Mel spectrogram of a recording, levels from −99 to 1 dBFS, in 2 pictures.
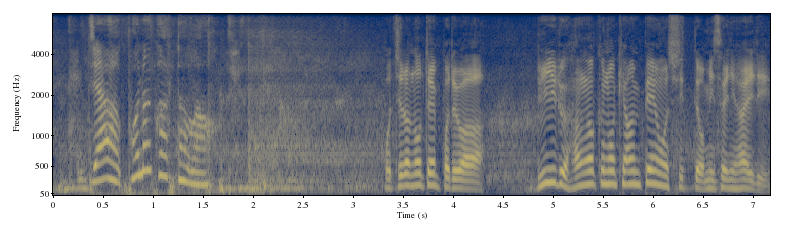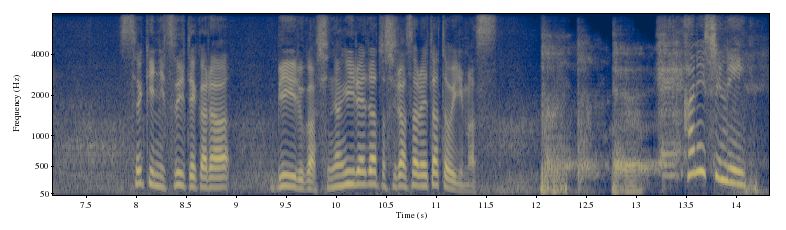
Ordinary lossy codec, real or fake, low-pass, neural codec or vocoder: none; fake; none; codec, 16 kHz, 4 kbps, X-Codec, HuBERT features, trained on LibriSpeech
